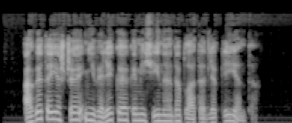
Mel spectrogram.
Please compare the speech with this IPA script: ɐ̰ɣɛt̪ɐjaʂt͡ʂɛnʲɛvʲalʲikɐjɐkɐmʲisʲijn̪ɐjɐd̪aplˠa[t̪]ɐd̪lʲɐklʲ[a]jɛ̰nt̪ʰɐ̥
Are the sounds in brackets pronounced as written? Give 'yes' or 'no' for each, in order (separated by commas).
yes, no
